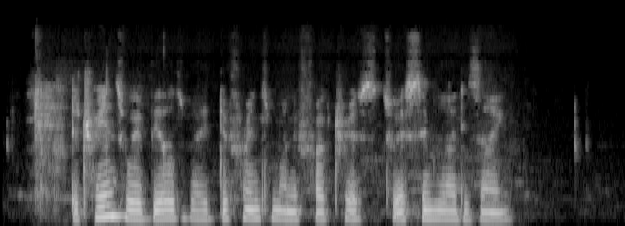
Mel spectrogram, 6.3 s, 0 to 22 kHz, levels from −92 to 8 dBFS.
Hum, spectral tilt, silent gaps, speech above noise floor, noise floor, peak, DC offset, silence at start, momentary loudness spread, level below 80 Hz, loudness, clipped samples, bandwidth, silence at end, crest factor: none; -6.5 dB/octave; none; 44 dB; -64 dBFS; -4 dBFS; under 0.1%; 0.35 s; 10 LU; -64 dBFS; -21 LUFS; under 0.1%; 12 kHz; 1.15 s; 18 dB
